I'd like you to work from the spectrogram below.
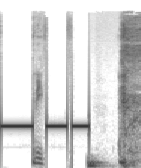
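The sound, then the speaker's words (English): A censor bleep covers a swear word. A steady, pure electronic tone sounds in three segments, broken by brief clipped bursts, and a short noisy burst closes it out. “I'm going to have to bleep it, but it was just,”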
